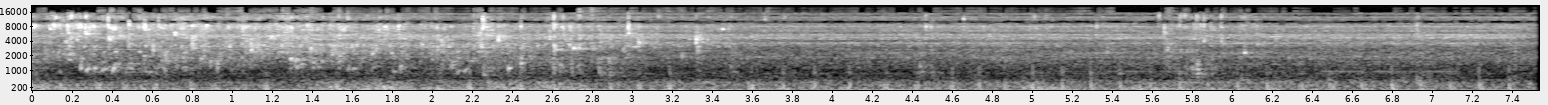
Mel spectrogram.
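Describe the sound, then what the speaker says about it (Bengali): Milk is poured into a wok to be reduced for kheer, making a steady, fairly quiet trickling wash that runs unbroken with no voices. "দুধটা কড়াইতে আমি দিয়ে দিলাম।"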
